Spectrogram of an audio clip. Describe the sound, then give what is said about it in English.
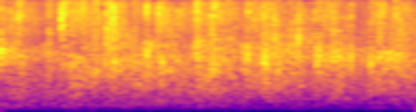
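Audience applause during a panel discussion on technology and children: a steady, fairly loud wash of clapping from many hands lasting about two seconds, with no voices standing out. “Oh, you're allowed to applaud.”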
